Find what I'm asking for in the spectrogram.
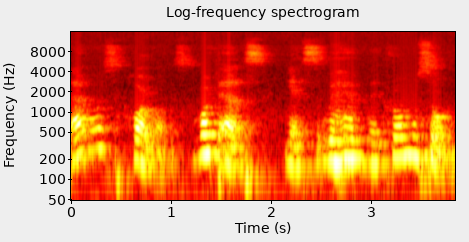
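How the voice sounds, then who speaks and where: Audible room echo surrounds a woman's dark, mellow voice, which carries vocal fry. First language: not English. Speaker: teacher. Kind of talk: panel talk. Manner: halting.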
